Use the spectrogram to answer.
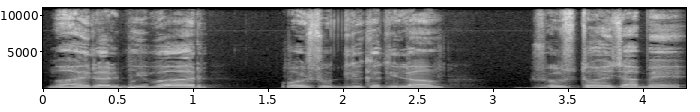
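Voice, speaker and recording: A man playing a calm, reassuring doctor in a cartoon. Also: medium pitch, unhurried, no echo, clean studio sound, lightly acted. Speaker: village doctor. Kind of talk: cartoon voice acting.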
